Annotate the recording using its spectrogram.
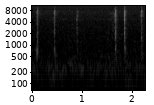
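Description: Near silence with a few faint, irregular clicks, about five in two seconds: a stylus tapping the writing surface while handwriting.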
